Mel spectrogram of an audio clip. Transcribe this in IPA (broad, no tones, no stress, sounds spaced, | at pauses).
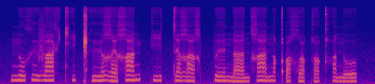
n o x ɨː v aː x cʰ i ǁʰ ɨː ʁ e χ aː n kː iː tː ɛ ʁ aː χ pː ɘː n aː n χ aː n o qʼ o χ u q o qʰ ɔ n o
